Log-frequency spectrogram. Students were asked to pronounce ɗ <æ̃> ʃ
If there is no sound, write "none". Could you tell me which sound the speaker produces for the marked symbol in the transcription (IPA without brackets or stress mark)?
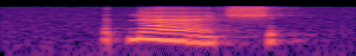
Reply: æ̃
